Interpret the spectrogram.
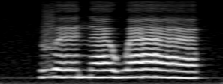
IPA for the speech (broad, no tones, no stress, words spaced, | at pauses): vɛːnæːwæː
